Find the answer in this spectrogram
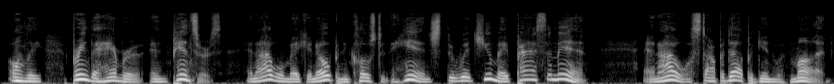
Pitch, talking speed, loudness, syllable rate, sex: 150 Hz, 230 wpm, -18 LUFS, 5.7 syllables/s, male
